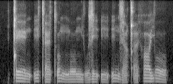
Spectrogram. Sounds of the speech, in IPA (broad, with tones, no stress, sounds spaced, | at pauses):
ǃ eː˥˧ ŋ ʔ i˥ tʼ æ˧ tʼ o˥˧ ŋ ŋ͡m oː˧ ŋ j u˩˧ z i˧ ʔ iː˧˩ ʔ i˥˧ ŋ z æ˩˧ qʼ e˩˧ h ɒː˥ j o˥˧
